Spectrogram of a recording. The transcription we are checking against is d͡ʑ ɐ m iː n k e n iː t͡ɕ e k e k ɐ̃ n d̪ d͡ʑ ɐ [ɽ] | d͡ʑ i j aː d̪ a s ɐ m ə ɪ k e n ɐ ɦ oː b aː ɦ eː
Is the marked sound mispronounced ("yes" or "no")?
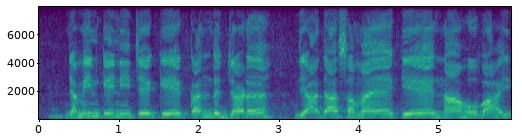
no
